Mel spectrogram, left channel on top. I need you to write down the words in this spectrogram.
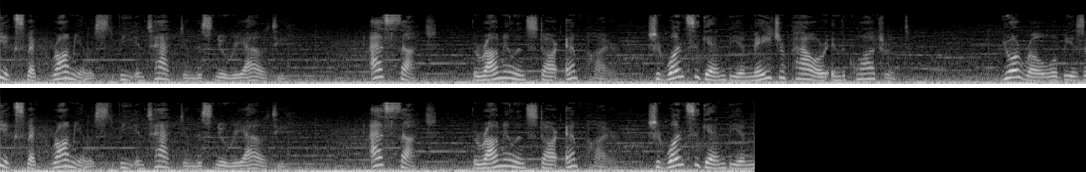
expect Romulus to be intact in this new reality. As such, the Romulan Star Empire should once again be a major power in the quadrant. Your role will be as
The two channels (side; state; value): right; drops out; at 7.6 s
